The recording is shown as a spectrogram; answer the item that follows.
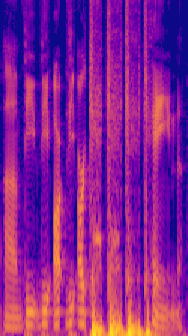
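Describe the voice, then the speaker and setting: A man co-hosting a casual comics discussion, stuttering on sounds and syllables in a halting, informal way. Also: fairly low pitch, faint music behind. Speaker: podcast co-host reviewing comics.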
